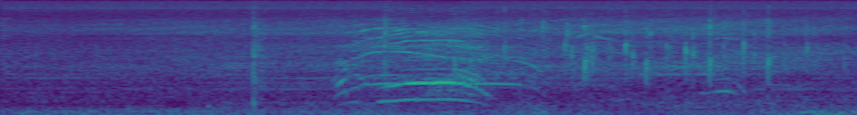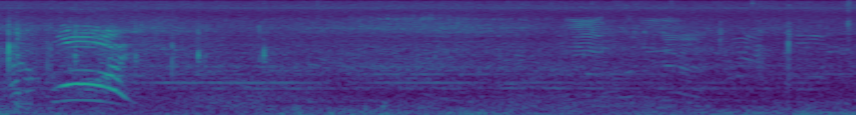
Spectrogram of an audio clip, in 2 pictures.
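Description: Two long, drawn-out shouted calls, from players or fans at a youth baseball game, about two seconds in and again near the middle. A steady low rumble of wind on the microphone runs throughout, and there is a single sharp knock just after a second in.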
